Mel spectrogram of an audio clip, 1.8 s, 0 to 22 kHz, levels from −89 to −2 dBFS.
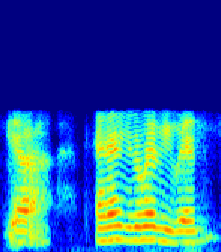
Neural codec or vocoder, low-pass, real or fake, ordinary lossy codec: codec, 16 kHz, 2 kbps, FreqCodec, smaller model; 3.6 kHz; fake; none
